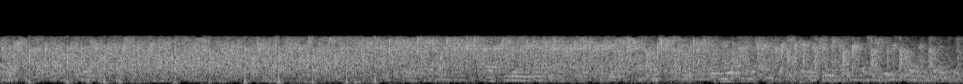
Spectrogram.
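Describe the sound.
A crowd applauds a speaker steadily for about ten seconds before a short five-minute break, a dense, even wash of clapping that stays loud throughout and eases off slightly at the very end, with some voices mixed in.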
